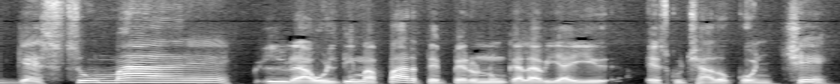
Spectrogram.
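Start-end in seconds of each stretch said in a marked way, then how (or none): 0.1-1.6 drawn-out, high Mexican "¡Gue su madre!" with a stretched su; slow, lifted Mexican exclamation "¡Gue su madre!"; a Mexican mate daring you, "¡Gue su madre!"; Mexican slang demo. Shown as a demonstration. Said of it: "nosotros cuando abreviamos, igual decimos".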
